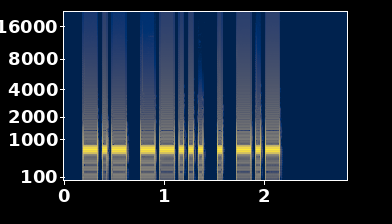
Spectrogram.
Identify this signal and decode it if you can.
Morse code, heard as a keyed tone, about 25 wpm, 700 Hz. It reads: K7EK
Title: Easy Call Signs Repeated 3x - 25wpm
